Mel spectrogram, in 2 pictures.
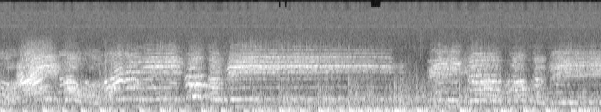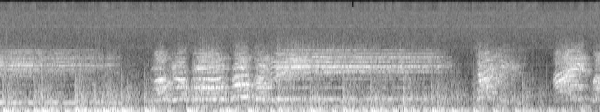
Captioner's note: chanting speeds up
